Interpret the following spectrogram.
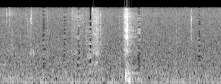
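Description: Tarot cards handled by hand: a few soft clicks as a card is drawn from the deck, the sharpest about a second and a quarter in.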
